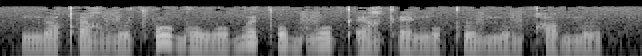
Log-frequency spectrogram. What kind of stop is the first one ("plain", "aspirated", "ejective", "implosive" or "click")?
ejective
